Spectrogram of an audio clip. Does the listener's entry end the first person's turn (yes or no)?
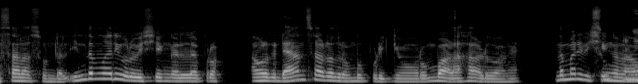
yes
